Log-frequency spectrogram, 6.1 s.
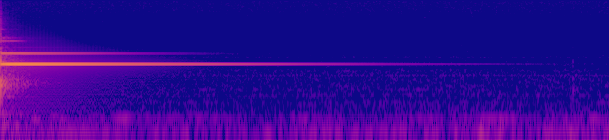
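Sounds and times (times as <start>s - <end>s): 
bonang barung gamelan gong chime: 0.0s - 3.8s.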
